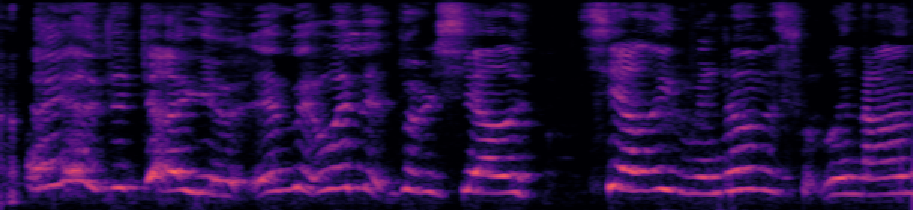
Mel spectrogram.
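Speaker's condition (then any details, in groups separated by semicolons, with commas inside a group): Cerebral palsy; from birth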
